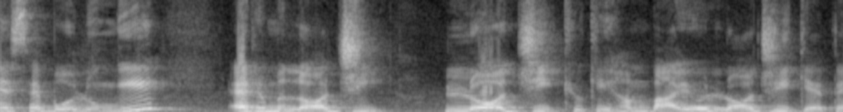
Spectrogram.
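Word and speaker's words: etymology: अभी बहुत रिसेंटली तक बहुत कंफर्टेबली कहती थी एटाइमोलॉजी। लेकिन दोस्तों आप यहां पर ध्यान से देखिए। इसका प्रोनाउंसिएशन तो मैंने लिखा ही नहीं। ओ ये रहा। ठीक है? ये रहा प्रोनंसिएशन। इट इज़ एटमोलॉजी।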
